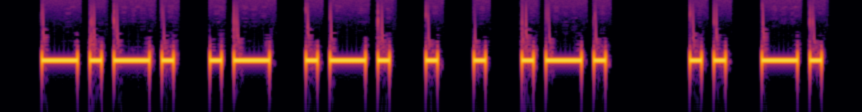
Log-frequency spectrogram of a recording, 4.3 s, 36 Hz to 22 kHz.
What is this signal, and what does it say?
Morse code, heard as a keyed tone, about 21 wpm, 700 Hz. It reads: CAREER IN
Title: Sentences from Top 1000 Words - Review Part 6 - 20wpm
